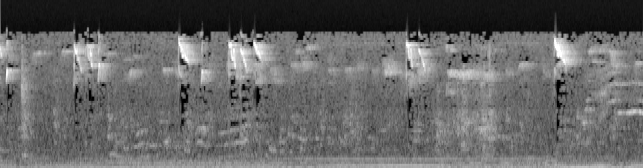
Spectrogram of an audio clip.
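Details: Kept Oriental white-eye, Javan subspecies Zosterops palpebrosus javanus, singing: scattered high, quick downward-slurred chirps over steady low background hum.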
